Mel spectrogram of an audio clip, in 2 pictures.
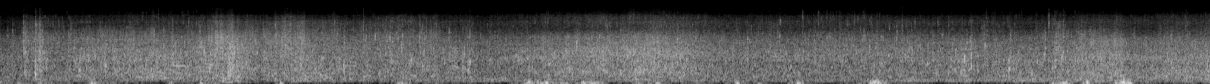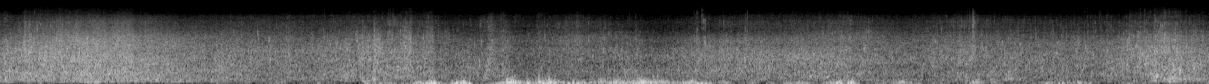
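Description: Small sea waves washing over a rocky shoreline, swelling and easing, with gusts of wind buffeting the microphone about two-thirds of the way through.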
